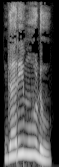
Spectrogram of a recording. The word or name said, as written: ಗರಿಮೂಡು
